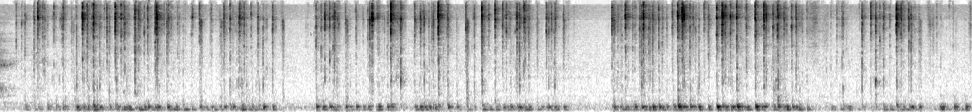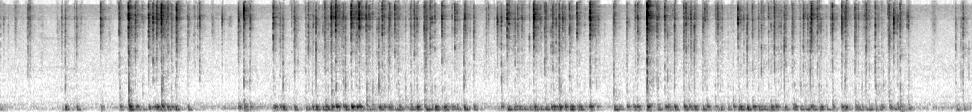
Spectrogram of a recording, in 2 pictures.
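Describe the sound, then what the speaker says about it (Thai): Steady typing on a computer keyboard, quick irregular clicks in bursts with short pauses, close and fairly quiet, with no voices over it. "ขอพิมพ์แป๊บหนึ่งนะ"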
